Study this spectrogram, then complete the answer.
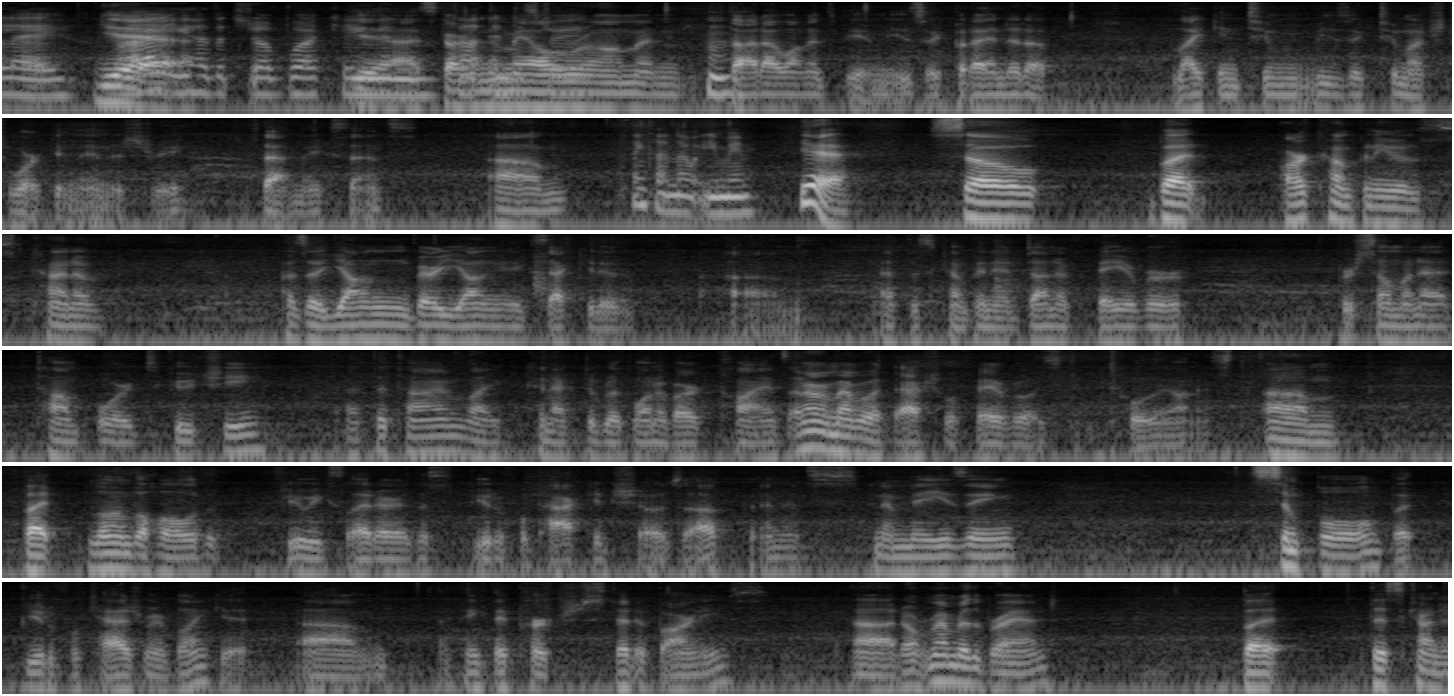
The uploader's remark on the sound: Recorded at 5 Carlos Place at Frieze Los Angeles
